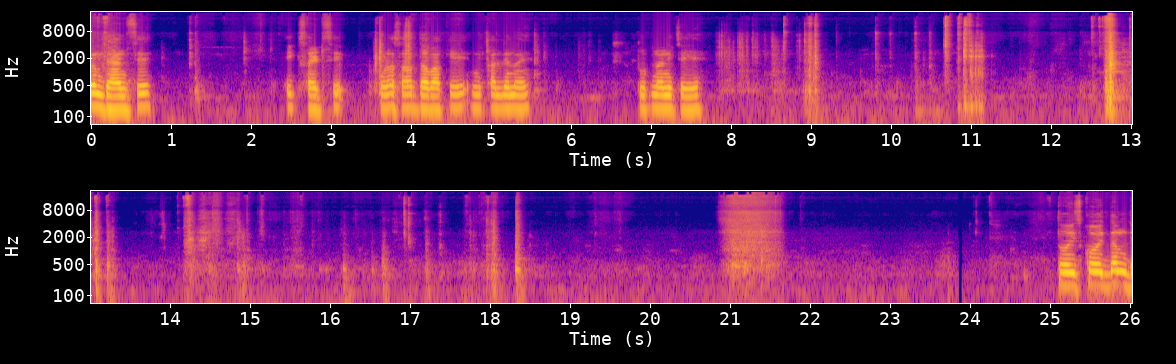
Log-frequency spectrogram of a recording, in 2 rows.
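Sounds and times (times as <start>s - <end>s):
plastic parts clicking and knocking: 7.7s - 11.3s.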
